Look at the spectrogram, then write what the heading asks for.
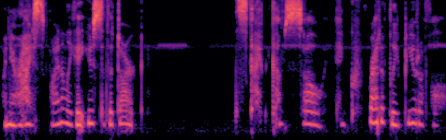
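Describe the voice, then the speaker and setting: A woman playing a shy, nerdy young girlfriend in an intimate audio roleplay, soft and breathy, stammering with nerves. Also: a little high, little pitch movement, unhurried. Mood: awed, soft. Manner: nervous, stammering, hesitant rambling. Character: shy, nerdy, easily flustered young adult girlfriend on a date.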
